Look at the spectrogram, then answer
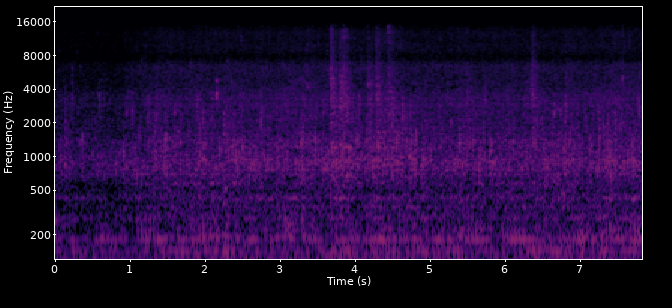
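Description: Chickpeas and chicken cooking in a pan over a medium flame, a steady, even sizzle and bubbling hiss that runs throughout without pause.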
